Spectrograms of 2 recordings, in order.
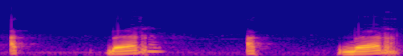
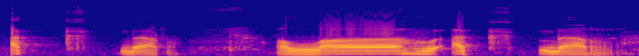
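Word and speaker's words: أكبر: pertama ya hai eh ketika kita mengucapkan acre di setelah allahuakbar allahuakbar ini khas nya itu suka dengan bacaan tajwid kita jadi Cafe itu ketika disukun dia dibaca kuat matinya tetapi kemudian dikeluarkan sedikit udaranya jadi aksen tidak semata-mata Akbar Akbar tetapi Akbar Allahu Akbar Ya Allahu Akbar itu yang pertama yang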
